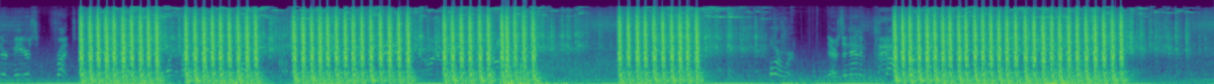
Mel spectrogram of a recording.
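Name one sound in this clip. A heavy gun fires in long, rapid bursts.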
